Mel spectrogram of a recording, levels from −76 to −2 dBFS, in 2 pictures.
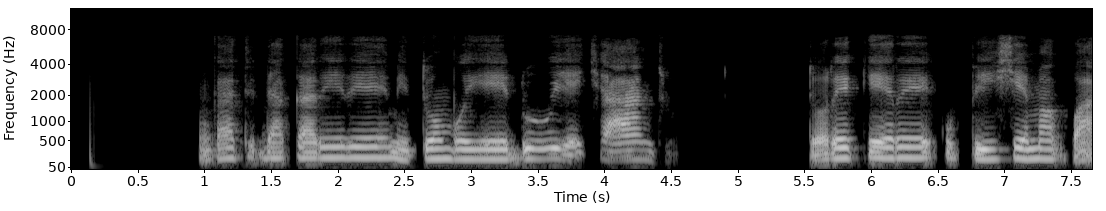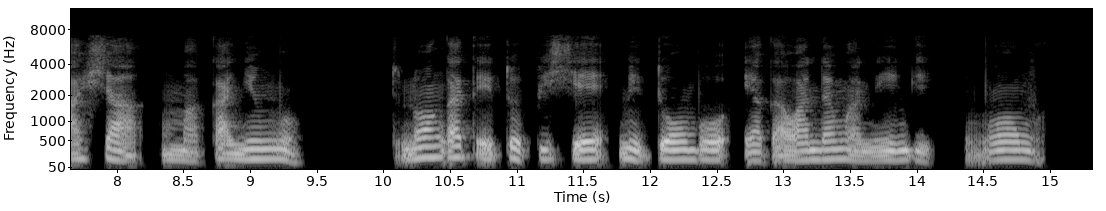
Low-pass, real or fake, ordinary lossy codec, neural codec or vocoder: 7.2 kHz; real; MP3, 64 kbps; none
